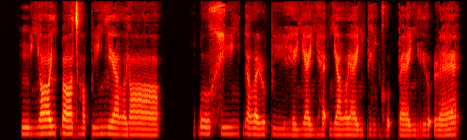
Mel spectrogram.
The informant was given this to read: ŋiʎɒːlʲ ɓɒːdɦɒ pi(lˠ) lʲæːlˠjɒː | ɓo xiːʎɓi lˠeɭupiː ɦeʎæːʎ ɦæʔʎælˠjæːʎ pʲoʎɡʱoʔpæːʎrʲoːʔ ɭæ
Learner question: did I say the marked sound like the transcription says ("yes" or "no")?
no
